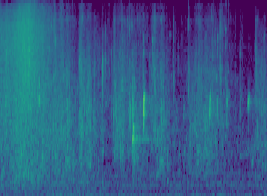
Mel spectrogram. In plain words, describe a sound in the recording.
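Water swishes and churns around a swimmer.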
